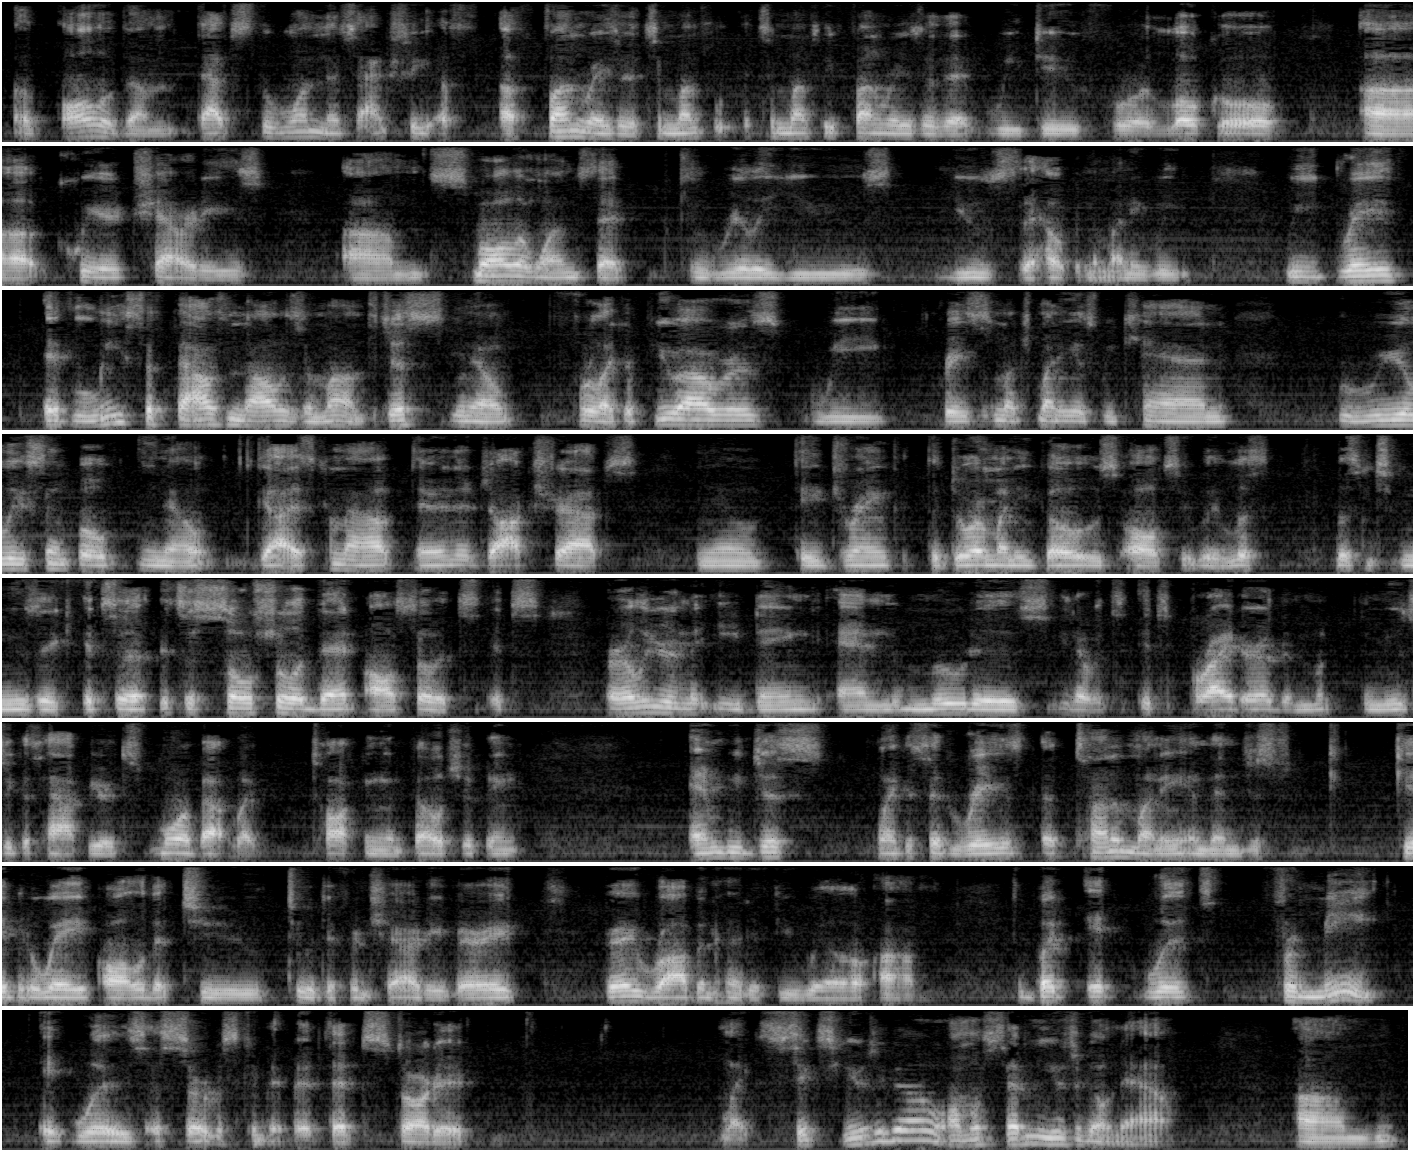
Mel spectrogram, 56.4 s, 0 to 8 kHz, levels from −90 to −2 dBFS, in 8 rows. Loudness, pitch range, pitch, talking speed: -22 LUFS, 90-105 Hz, 95 Hz, 195 wpm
